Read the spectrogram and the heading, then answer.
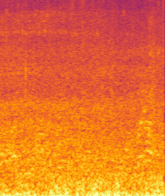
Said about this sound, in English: Right now, I'm trying to cross the road, but it seems that the traffic is a little bit complicated.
